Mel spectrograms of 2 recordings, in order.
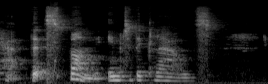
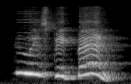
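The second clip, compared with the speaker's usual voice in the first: Charlie's voice; 14 semitones higher, 9 dB louder than usual. Acted. Charlie asks curiously.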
